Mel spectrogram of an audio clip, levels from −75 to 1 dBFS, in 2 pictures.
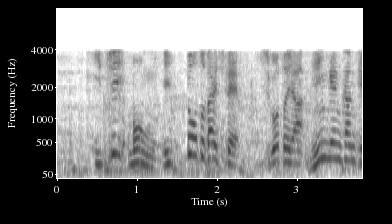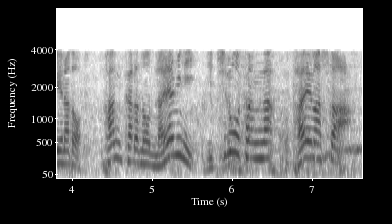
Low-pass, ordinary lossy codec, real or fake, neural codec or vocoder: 7.2 kHz; AAC, 16 kbps; fake; codec, 16 kHz in and 24 kHz out, 2.2 kbps, FireRedTTS-2 codec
